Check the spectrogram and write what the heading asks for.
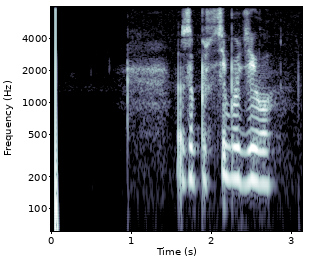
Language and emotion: Russian, neutral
